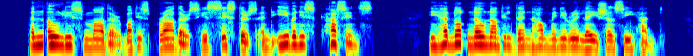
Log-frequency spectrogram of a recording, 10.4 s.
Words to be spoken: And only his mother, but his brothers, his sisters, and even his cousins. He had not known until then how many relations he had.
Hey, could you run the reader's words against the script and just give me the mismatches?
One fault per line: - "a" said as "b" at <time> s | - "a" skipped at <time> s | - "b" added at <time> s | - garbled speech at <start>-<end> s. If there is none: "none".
none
